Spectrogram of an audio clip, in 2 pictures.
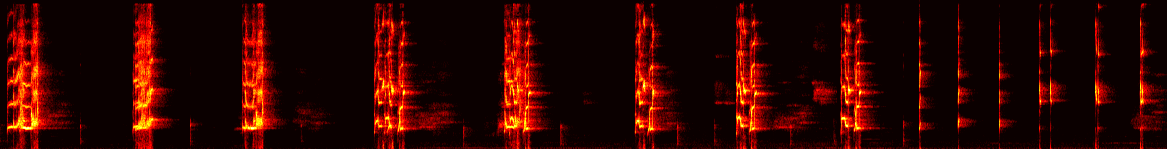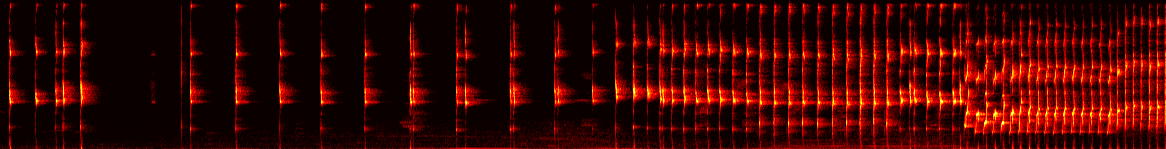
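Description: A lovebird calling. Sharp, separate high calls come about a second and a half apart, then speed up into a quickening run of ticking calls (the 'koek ngetik'). This breaks into a long, very rapid continuous chatter near the end: the 'ngekek' that fanciers prize.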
